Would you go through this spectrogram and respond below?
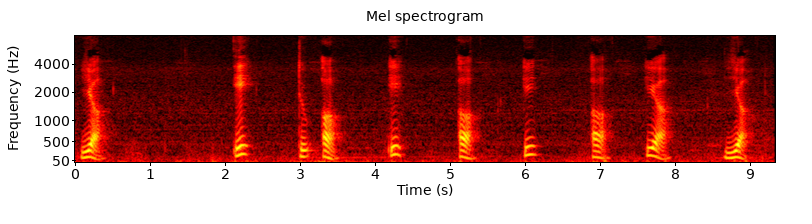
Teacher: the transition from E to U gives us the semi vowel y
